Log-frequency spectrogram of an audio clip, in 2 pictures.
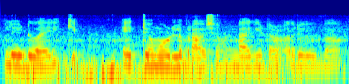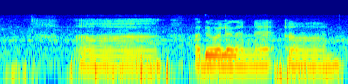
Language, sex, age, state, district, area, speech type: Malayalam, female, 18-30, Kerala, Kollam, rural, spontaneous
